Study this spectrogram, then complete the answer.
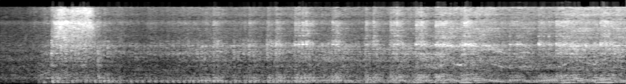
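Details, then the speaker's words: Hero HF Deluxe single-cylinder engine just after timing chain replacement: even, steady beat that builds smoothly with a little throttle, no ticking or chain slap; healthy-running engine. "चलिए दोस्तों इसकी आवाज perfect complete company type आ चुकी है दोस्तों"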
